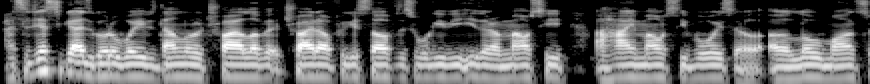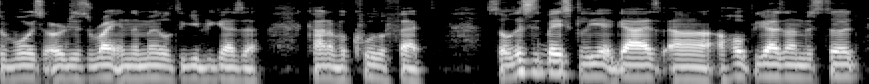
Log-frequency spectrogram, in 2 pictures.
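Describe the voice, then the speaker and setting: Guy doing a casual software tutorial, lowish voice, dry sound, kinda halting and unscripted. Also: flat delivery, no room sound. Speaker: tutorial host. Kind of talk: informal software tutorial voice-over.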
